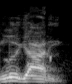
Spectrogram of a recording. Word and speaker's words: Lil Yachty: Lil Yachty.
